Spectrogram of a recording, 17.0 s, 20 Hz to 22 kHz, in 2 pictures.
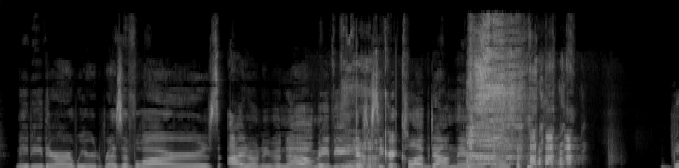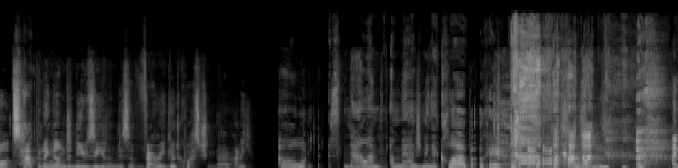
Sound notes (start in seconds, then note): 5.8 group laughing; 14.6 group laughing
